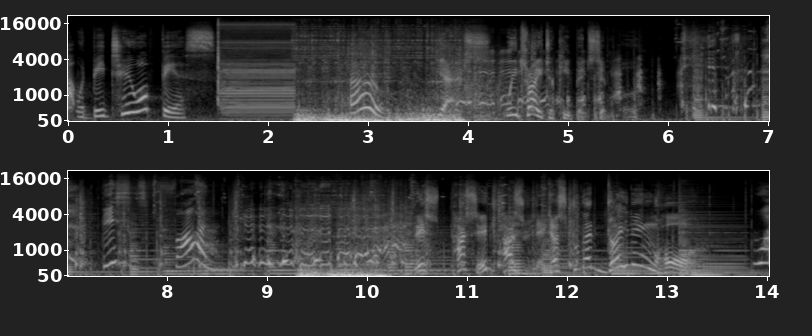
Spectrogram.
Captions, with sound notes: That would be too obvious. -(BUZZER SOUNDS) -Oh. Yes, we try to keep it simple. (GIGGLES) This is fun! This passage has lead us to the dining hall.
